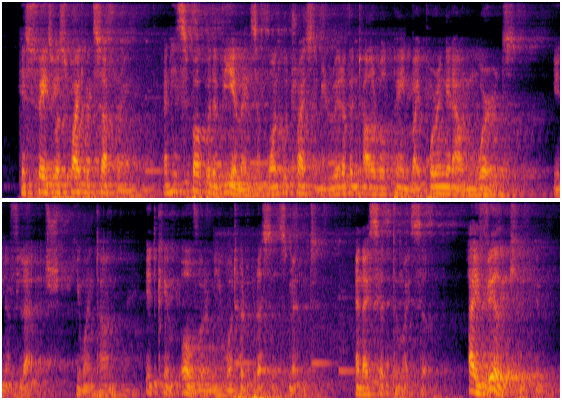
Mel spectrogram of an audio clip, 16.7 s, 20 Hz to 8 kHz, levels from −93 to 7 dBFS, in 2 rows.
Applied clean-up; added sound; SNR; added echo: none; Subway, metro, underground; 19 dB; reverberation time 1.9 s.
